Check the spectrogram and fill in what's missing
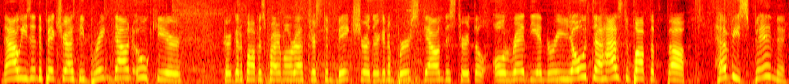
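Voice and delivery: excited shoutcaster in full flow; live play-by-play. Real, not acted. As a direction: call the fight fast and high as it happens.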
